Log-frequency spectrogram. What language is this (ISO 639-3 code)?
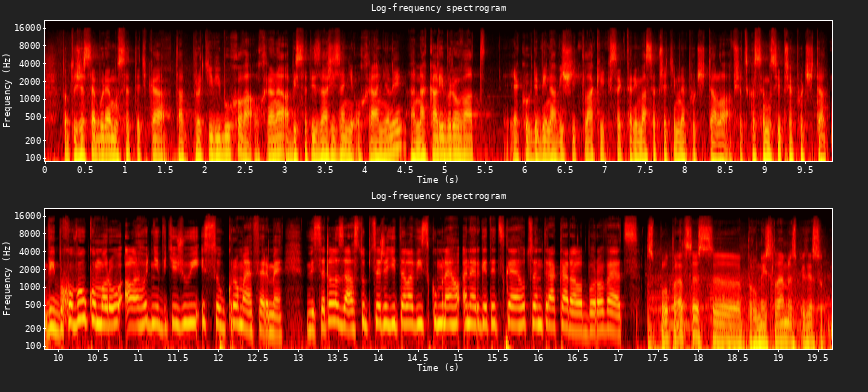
ces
